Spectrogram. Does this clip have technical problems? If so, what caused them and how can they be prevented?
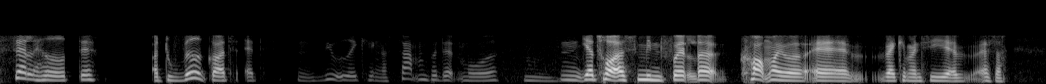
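Yes. From 2.96 s to 5.88 s, just after "du ved godt at", the voice and the room noise behind it swell together over almost three seconds. This is automatic gain rising. The input level had dropped by about 21 dB, and the automatic gain control responded by slowly raising its gain about 10 dB. Because it acts on the whole signal, the background climbs in step with the speech rather than the voice alone returning. To prevent it, set a fixed input gain and disable or slow the AGC so brief level drops are not chased.

From 5.95 s to 8.53 s, ending just before "hvad kan man", the audio starts too loud and then sinks gradually, background and voice together, through the narrow telephone band that stops at 4 kHz. This is automatic gain falling. When the level at the microphone came back up, the control still held its raised gain. 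It then backed it off by about 3 dB over more than two seconds, so the overshoot fades slowly instead of correcting at once. To prevent it, keep the talker at a steady distance from the microphone and use a fixed gain or an AGC with a faster, gentler attack.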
